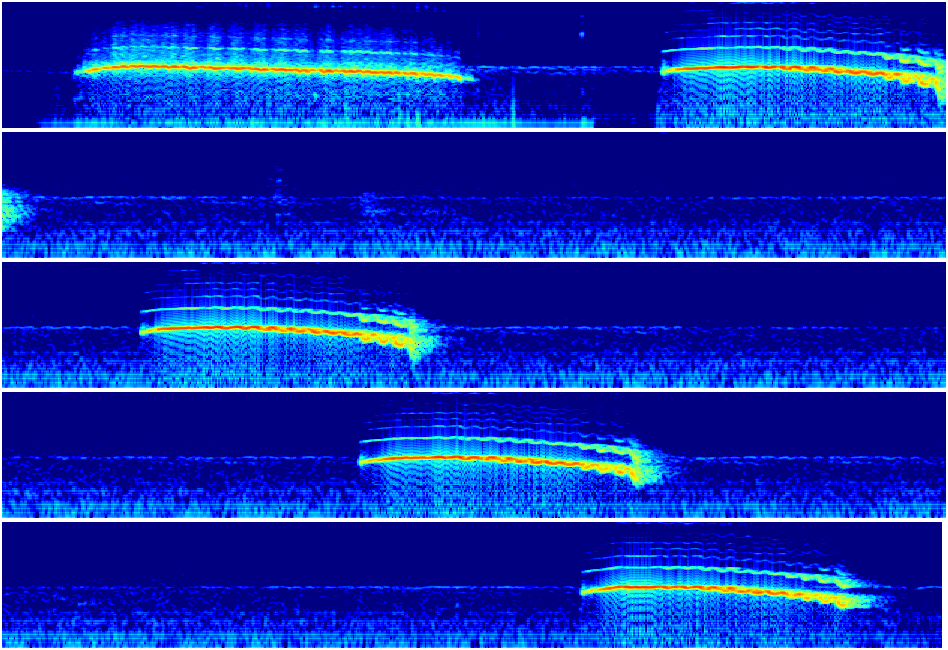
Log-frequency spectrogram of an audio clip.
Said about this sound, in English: Our third bird in this group is the eastern screech owl. No hoots here, but rather a mournful, descending whinny.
